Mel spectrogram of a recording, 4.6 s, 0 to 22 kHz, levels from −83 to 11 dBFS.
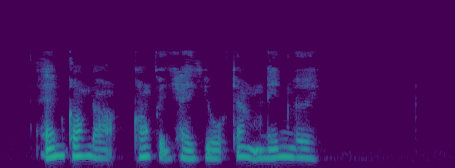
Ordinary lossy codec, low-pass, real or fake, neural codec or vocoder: MP3, 32 kbps; 7.2 kHz; fake; codec, 44.1 kHz, 7.8 kbps, Pupu-Codec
